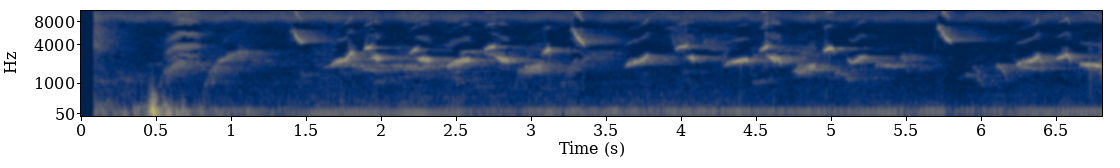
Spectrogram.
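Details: White-rumped shama (murai batu) singing in the tembakan style: a lively run of varied, short whistled and slurred notes, mostly high and bright, tumbling quickly one after another with brief gaps, after a single low thump at the start.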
